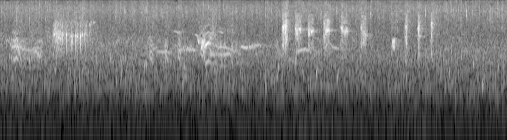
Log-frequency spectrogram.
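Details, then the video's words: Woodchat shrike (Lanius senator) singing: a rapid, varied jumble of scratchy chattering notes, short whistles and clicks, mostly high-pitched, delivered in uneven bursts over about five seconds against a faint background hiss. "Woodchat Strike (Lanius Senator) Bird Song"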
